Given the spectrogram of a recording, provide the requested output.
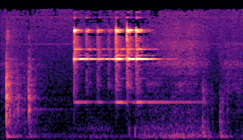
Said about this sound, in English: Just for the record, the bell says ring for wine.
